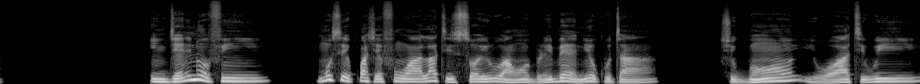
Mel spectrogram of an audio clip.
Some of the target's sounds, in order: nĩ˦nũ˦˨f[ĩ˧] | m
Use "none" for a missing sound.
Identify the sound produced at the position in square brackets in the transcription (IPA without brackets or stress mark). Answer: ĩ˧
